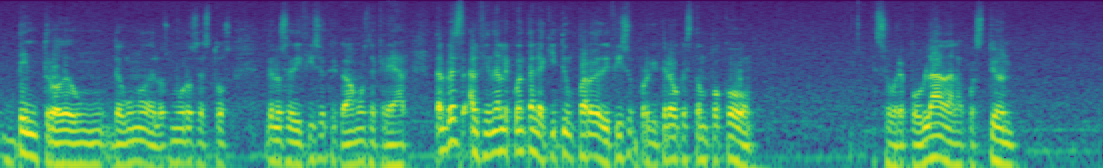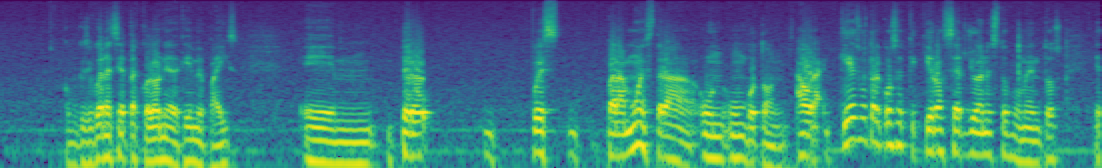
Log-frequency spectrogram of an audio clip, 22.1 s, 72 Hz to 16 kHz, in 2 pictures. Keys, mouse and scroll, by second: 19.7 Escape, 20.3-20.9 drag, 21.4-22.0 shift+drag.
